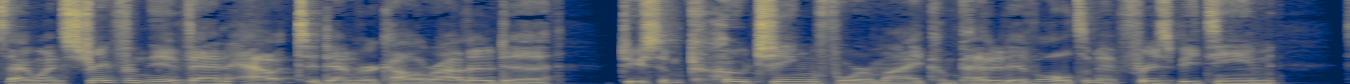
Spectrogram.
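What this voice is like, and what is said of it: Raspy, nearly lost voice. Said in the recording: “my voice is on a knife's edge of being lost ... the raspiness of 3 or 4 days of talking on stage and shouting on the sidelines”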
